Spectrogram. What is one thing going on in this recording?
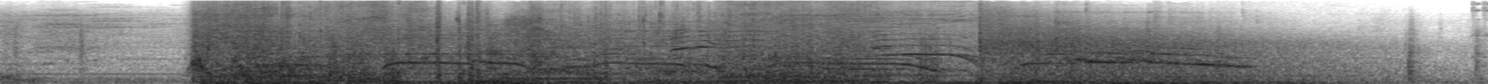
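A man screams in panic during a violent struggle.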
